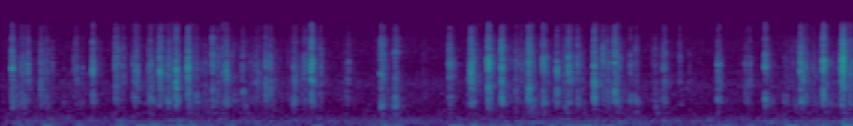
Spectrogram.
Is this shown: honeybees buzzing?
no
